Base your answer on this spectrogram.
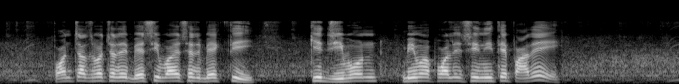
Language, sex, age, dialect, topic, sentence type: Bengali, male, 36-40, Standard Colloquial, banking, question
